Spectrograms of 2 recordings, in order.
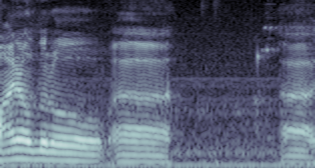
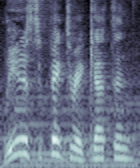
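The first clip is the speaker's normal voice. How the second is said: bright squeaky sidekick, much higher; high excitable companion voice; 3 semitones higher than usual. Acted. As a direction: chirp it up like a tiny mascot. Streamer voicing the excitable companion.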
